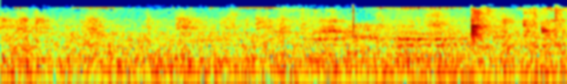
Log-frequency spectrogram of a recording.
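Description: Replica Birney electric streetcar running along its track, heard from inside the car: a steady low rumble with a faint steady hum over it.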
